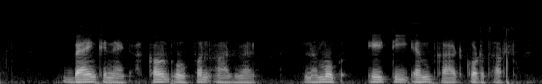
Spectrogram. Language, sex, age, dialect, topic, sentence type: Kannada, male, 60-100, Northeastern, banking, statement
